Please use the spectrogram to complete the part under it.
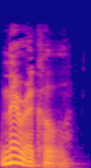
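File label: "miracle", British English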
